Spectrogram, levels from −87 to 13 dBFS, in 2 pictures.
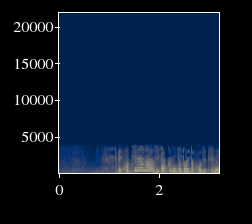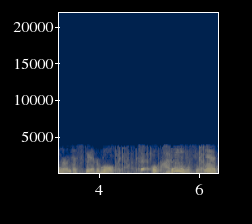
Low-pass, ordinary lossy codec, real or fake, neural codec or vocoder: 7.2 kHz; AAC, 16 kbps; fake; codec, 16 kHz, 1 kbps, FreqCodec, larger model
